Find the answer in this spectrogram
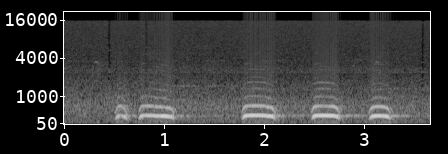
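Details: A great horned owl pair visits a great gray owl snag tree nest at 8:50 pm on April 21. Five deep hoots sound in sequence: a short note, a longer drawn-out one, then three evenly spaced hoots about half a second apart.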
